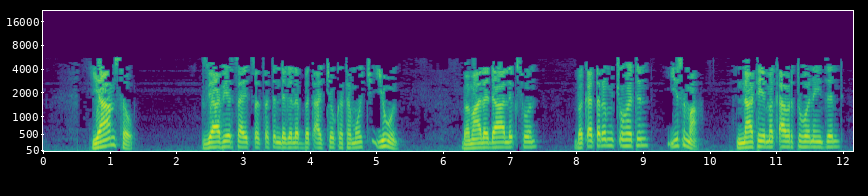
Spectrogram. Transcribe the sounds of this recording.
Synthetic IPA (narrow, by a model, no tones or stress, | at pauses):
jamsə̰w | ɨɡzijaβhe̞ɾsajsʼət̪ʼːət̪ɨnd̪əɡələbːət̪ʼat͡ʃːɛwkʰət̪ʰəmo̞t͡ʃːjɪhun | bəmaləd̪alɨkʼso̞n | bəkʼət̪ʼɨɾɨmt͡ʃʼuhət̪ɨn | jɪsma̰ | ʔɨnːat̪ʰeməkʼaβəɾt̪ʰəho̞nəɲzənd̪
